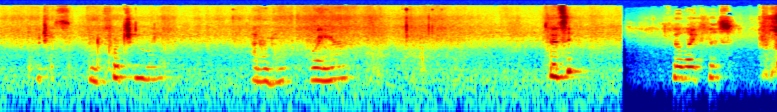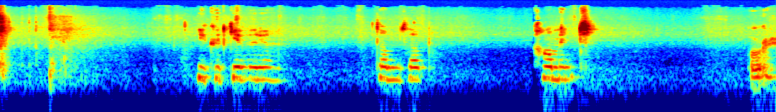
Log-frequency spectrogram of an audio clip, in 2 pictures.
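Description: A young woman talks calmly and close by, in short phrases with pauses.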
